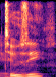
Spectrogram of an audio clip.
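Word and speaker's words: Toosii: It's spelled like TOOSI or like. – Toozy.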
